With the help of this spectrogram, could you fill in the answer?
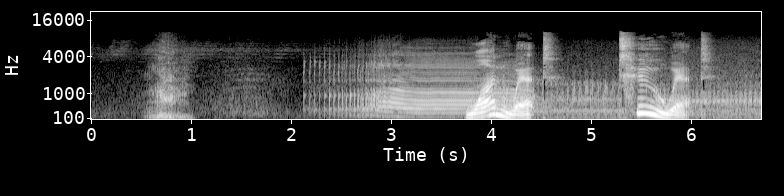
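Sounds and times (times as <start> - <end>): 
lion roaring: 2.3 - 6.6
speech: 3.7 - 4.7, 5.3 - 6.2.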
